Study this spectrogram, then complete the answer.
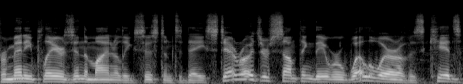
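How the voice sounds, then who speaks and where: A man at medium pitch, very fast pace and lively intonation. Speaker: sports anchor and reporter. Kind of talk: TV sports news anchor/reporter delivery.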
